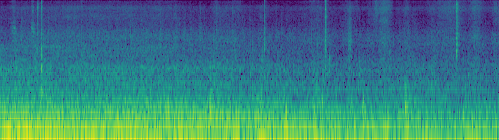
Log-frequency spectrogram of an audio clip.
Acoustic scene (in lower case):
car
